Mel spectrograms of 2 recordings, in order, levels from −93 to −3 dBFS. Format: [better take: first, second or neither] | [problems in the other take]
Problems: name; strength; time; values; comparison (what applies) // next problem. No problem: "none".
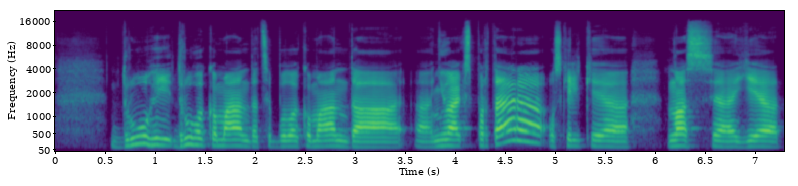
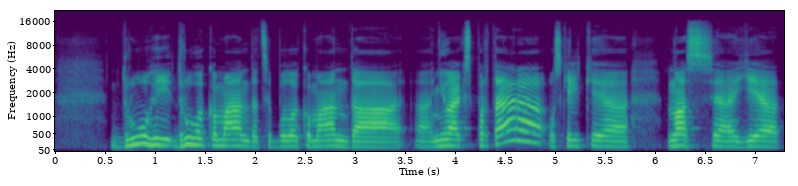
second | thin; somewhat; fading below 450 Hz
